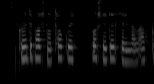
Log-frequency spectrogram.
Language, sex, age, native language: Icelandic, female, 12, Icelandic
